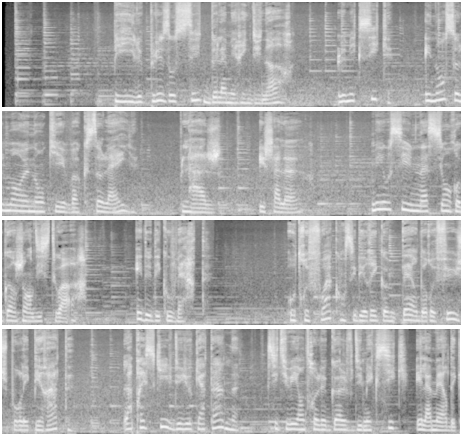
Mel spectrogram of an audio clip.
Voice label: french canada narration

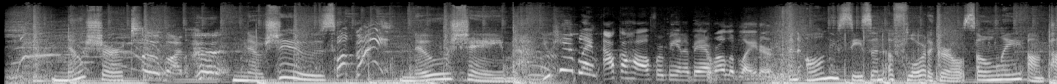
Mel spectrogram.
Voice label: women promos

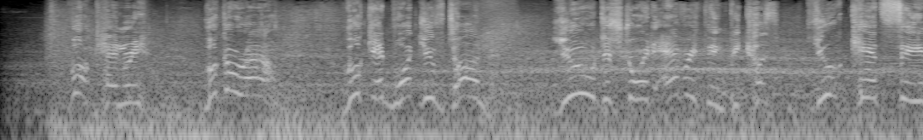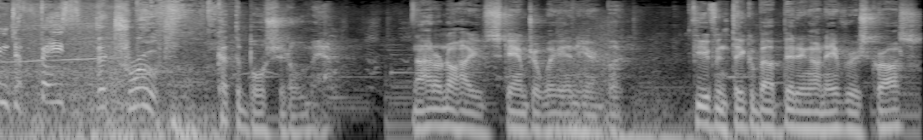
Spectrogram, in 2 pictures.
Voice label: men video games

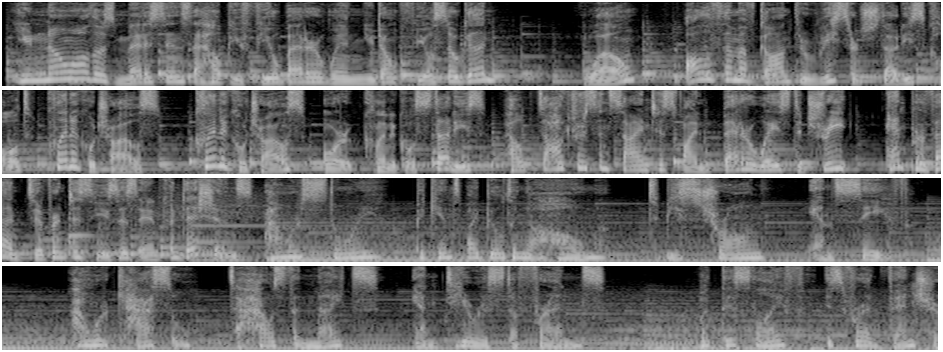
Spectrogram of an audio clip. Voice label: kids narration

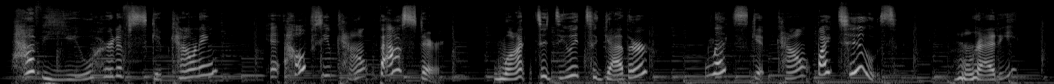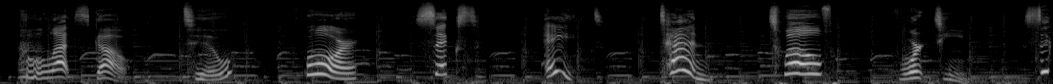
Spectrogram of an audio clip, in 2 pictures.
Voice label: kids elearning

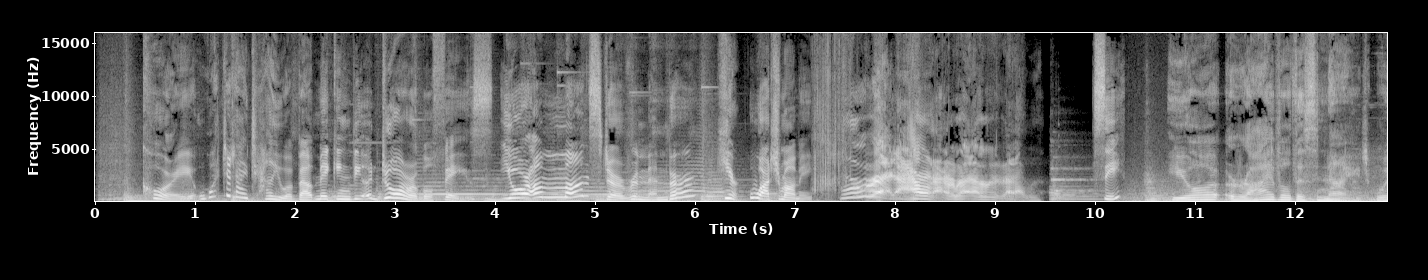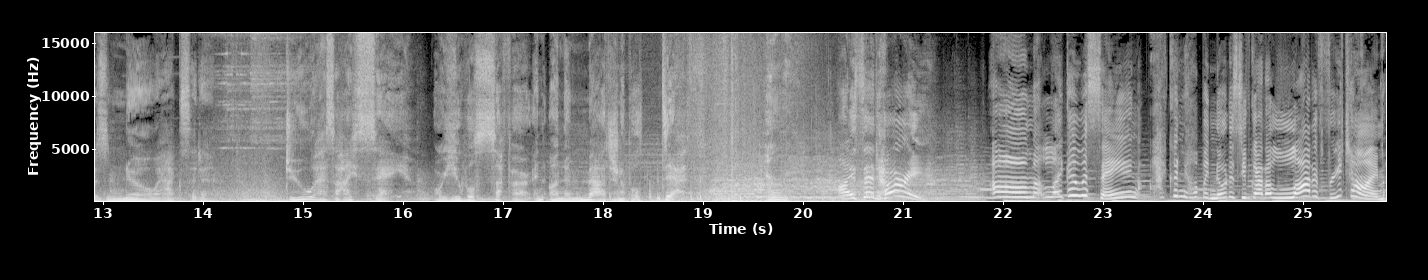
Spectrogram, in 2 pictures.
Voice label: women animation

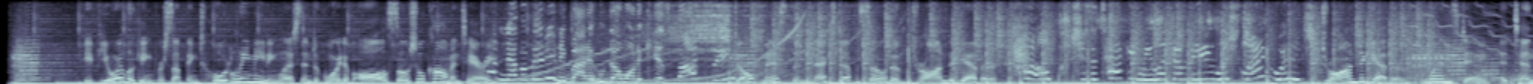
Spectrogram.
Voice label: women promos

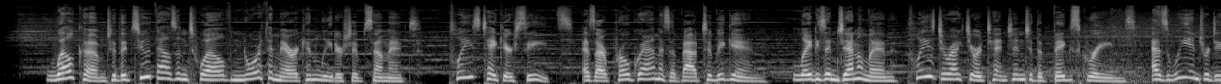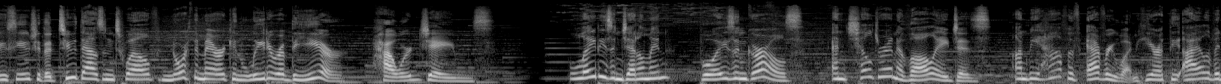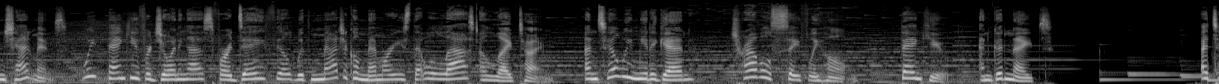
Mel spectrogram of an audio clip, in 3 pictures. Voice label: women other industrial

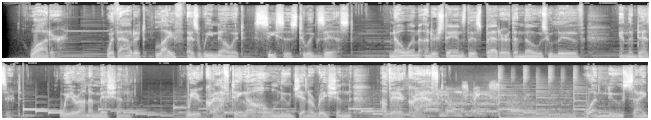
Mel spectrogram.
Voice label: men narration

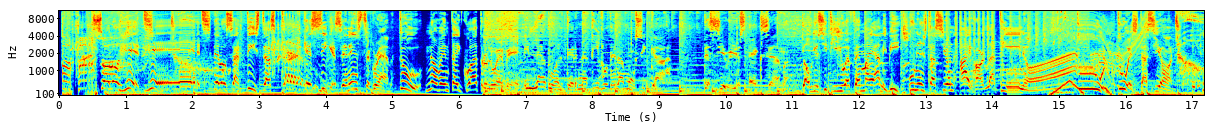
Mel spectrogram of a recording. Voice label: spanish radio imaging

